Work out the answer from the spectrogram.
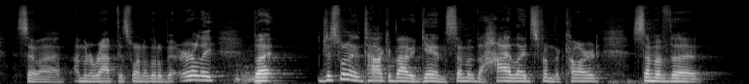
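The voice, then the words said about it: Voice sounds a little off. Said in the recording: “my voice is a little bit off. I haven't been feeling too good.”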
